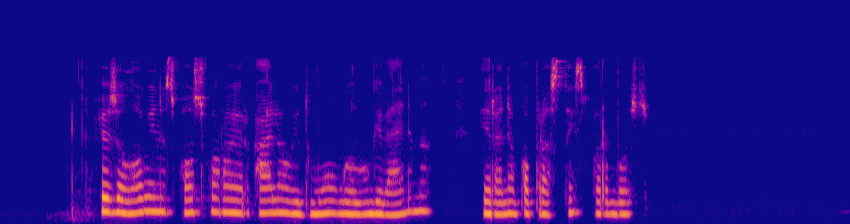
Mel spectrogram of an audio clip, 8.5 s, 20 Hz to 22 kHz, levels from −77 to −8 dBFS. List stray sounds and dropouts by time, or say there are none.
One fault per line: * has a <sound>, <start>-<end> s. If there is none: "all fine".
all fine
